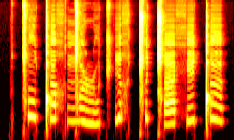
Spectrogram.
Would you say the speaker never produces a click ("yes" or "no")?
no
